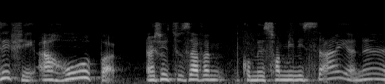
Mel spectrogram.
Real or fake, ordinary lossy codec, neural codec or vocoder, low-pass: real; none; none; 7.2 kHz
